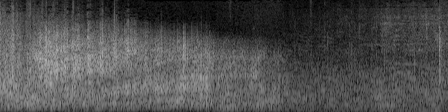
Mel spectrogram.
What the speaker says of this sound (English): From your right, the high-speed pass.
